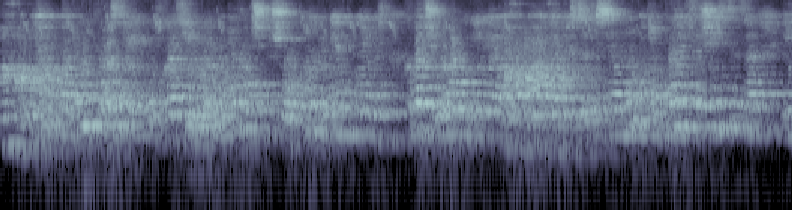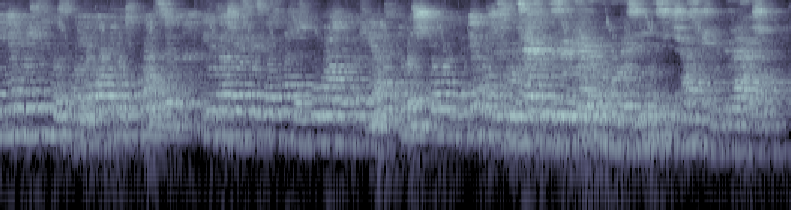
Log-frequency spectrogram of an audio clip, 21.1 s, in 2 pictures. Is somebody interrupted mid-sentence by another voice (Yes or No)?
Yes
